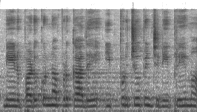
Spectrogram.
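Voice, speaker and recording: A woman voicing a hot-tempered, possessive young husband who talks gruffly and bossily in a storybook reading. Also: on the high side, flat delivery, fast, lightly acted. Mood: angry. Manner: gruff, bossy. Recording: long hall reverb.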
